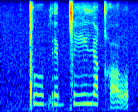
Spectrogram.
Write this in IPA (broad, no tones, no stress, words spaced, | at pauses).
ǃuːbrebǀiːji qʰo̰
